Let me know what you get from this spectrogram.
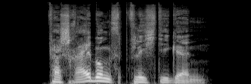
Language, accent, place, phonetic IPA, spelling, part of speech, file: German, Germany, Berlin, [fɛɐ̯ˈʃʁaɪ̯bʊŋsˌp͡flɪçtɪɡn̩], verschreibungspflichtigen, adjective, De-verschreibungspflichtigen.ogg
- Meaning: inflection of verschreibungspflichtig: 1. strong genitive masculine/neuter singular 2. weak/mixed genitive/dative all-gender singular 3. strong/weak/mixed accusative masculine singular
